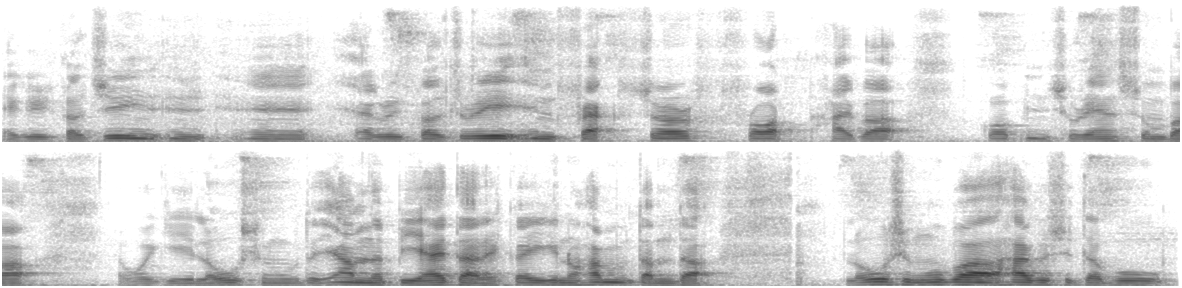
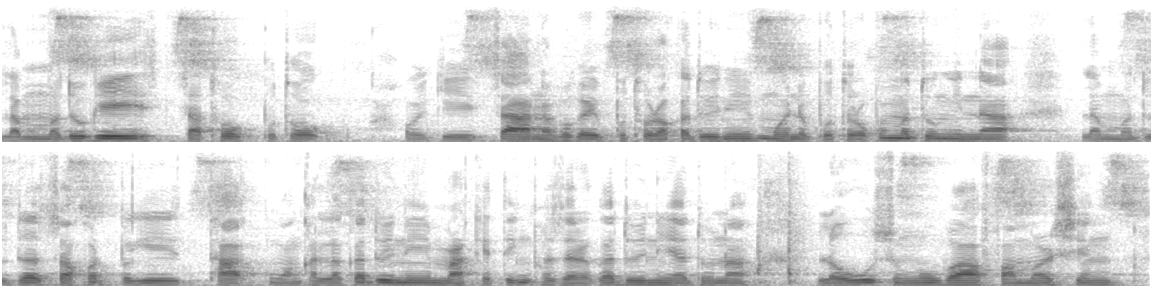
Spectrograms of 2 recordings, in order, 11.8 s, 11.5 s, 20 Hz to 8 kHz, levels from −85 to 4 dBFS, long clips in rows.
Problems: none marked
